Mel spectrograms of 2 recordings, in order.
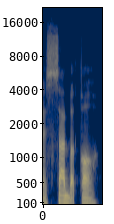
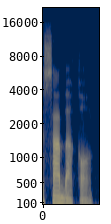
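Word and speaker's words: سبق: Kata sabek di sini ada dua cara baca. Bisa dibaca bnya di sukun, bisa dibaca bnya di fathah, bisa dibaca sabqo, bisa dibaca sabaqo. Kalau dibaca bnya di sukun, sabqo bimakna musabaqoh.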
